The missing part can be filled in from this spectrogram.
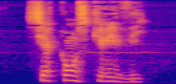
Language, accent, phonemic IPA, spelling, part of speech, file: French, Canada, /siʁ.kɔ̃s.kʁi.vi/, circonscrivît, verb, LL-Q150 (fra)-circonscrivît.wav
- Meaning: third-person singular imperfect subjunctive of circonscrire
